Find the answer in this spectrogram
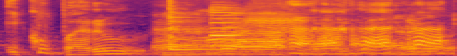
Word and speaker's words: Ikkubaru: baru tu apa ya iku kalau dalam bahasa Jawa kan iku baruu baru cara bacanya iku baru Nah ini kita kita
